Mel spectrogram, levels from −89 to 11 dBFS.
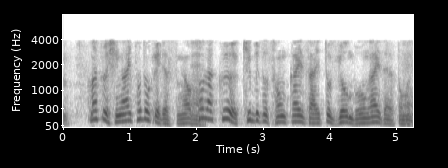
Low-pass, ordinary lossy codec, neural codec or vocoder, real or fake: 7.2 kHz; AAC, 16 kbps; none; real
